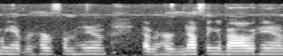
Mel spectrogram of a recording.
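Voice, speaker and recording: A woman's voice comes through dry, with no echo. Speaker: vlogger. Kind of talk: casual vlog chat. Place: garden. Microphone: phone near.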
